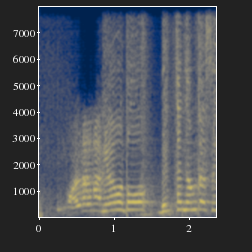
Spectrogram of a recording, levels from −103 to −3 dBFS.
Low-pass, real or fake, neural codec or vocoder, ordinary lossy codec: none; fake; codec, 16 kHz, 0.5 kbps, X-Codec, HuBERT features, trained on general audio; none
